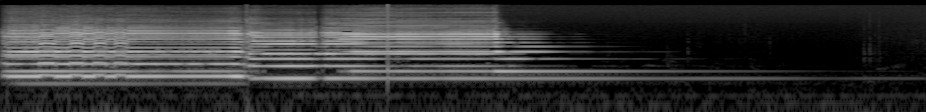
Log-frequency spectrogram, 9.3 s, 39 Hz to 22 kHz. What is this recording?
a couple notes played the usual way on violin. recorded with Rode NT4 mic->Fel preamplifier->IRiver IHP120 (line-in)/ un par de notas tocadas con el arco en un violin
bow, musical-instruments, violin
